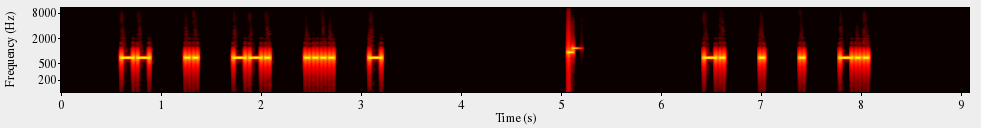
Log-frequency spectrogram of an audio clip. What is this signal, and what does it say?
Morse code, heard as a keyed tone, about 30 wpm, spaced as for 17 wpm, 700 Hz. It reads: MIGHT NEED
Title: 3x Character Spacing - Top 500 Words - 30wpm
